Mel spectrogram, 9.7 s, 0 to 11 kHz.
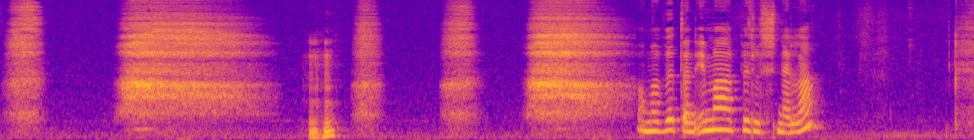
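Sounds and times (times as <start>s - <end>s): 
person breathing deeply into belly and chest, exhaling through the mouth: 1.2s - 2.8s, 3.5s - 6.4s, 9.6s - 9.7s
short murmured hum: 3.1s - 3.4s
speech: 3.1s - 3.6s, 6.4s - 8.3s.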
